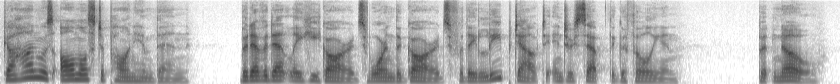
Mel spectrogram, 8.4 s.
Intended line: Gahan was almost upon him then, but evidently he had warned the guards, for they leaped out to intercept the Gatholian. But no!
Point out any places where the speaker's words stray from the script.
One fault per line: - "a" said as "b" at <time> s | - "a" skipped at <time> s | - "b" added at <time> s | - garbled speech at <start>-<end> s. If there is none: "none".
- "had" said as "guards" at 3.2 s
